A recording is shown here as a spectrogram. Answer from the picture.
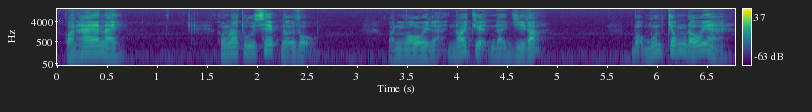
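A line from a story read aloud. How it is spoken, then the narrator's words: Barking voice from behind. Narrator (Vietnamese): một giọng quát từ sau lưng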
